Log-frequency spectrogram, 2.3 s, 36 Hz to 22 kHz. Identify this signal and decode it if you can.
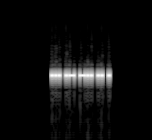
Morse code, heard as a keyed tone, about 41 wpm, 700 Hz. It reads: SADIE
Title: USA Common Names - Max 5 Letters - 45wpm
